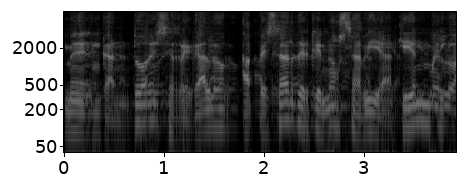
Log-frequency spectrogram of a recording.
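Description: In a plain, everyday voice, a man speaks at a fairly slow pace with a fairly low pitch and ordinary pitch variation. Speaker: creepypasta narrator. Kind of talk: scripted narration. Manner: first-person spooky storytelling, building suspense.

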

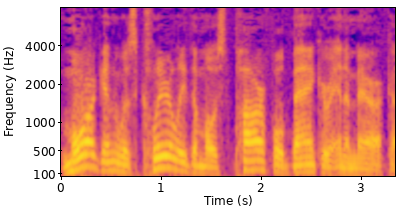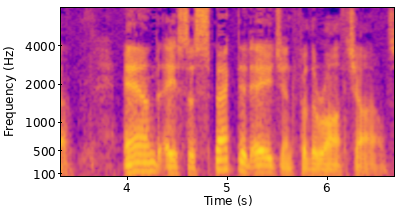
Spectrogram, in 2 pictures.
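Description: The sound is dry with no echo. A man talks at a moderate pace and fairly high pitch with lively intonation. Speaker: documentary presenter. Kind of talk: history documentary narration. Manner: dramatic, measured storytelling pace, suspenseful.

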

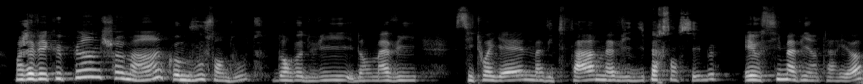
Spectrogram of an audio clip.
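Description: Her pace fairly slow and her pitch varying in an ordinary way, the woman speaks over a quiet background. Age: 40s. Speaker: life coach. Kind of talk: online course presentation. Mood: warm, gentle, joyful. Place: home room.

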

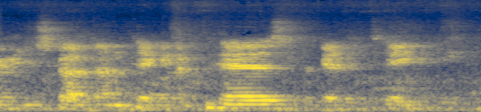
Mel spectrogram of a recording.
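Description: A man speaks in a nervous tone amid noticeable background noise and audible room echo. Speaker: comedian. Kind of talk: stand-up. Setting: stage with audience. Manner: nervous, halting, filler-heavy delivery. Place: stage. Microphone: camera far.

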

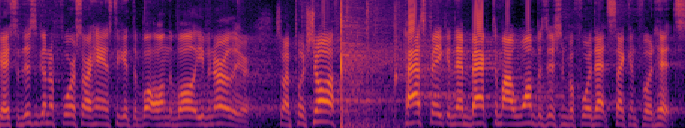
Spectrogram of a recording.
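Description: A high-pitched man at a very fast pace, fairly even intonation and light background noise. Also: hardly any pauses. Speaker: basketball coach. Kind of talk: tutorial. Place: gym.

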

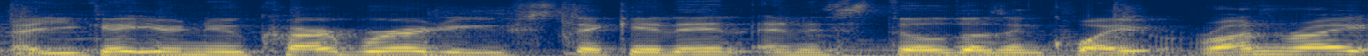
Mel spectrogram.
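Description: Over faint music in the background, a man talks at a very fast pace with ordinary pitch variation. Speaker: dirt bike mechanic youtuber. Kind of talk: tutorial. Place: garage. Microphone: phone near.

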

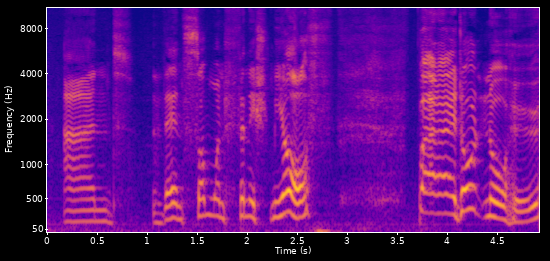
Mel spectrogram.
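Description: A man speaks in a Scottish accent at a moderate pace. His pitch swings very widely. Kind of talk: gaming commentary. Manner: angry, frustrated.

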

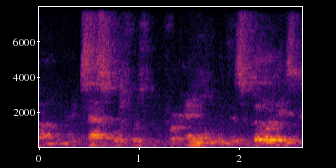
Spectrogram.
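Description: Over noticeable background noise and audible room echo, a man with an American accent talks at a fairly quick pace in a monotone, flat intonation. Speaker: school district administrator. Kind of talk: public board meeting presentation. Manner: halting, many fillers.

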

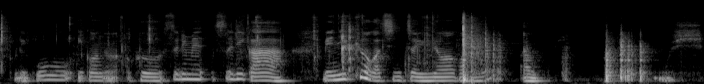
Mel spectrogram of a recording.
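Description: Her pitch is fairly low and her intonation lively. The woman speaks at a moderate pace. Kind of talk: casual shopping haul talk to camera. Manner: rambling, unstructured.

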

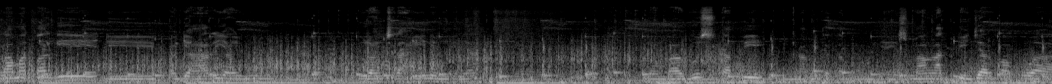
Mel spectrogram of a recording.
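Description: Over music in the background, the speaker goes at a fairly slow pace with long, frequent pauses and ordinary pitch variation. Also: man. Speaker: travel vlogger. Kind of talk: casual vlog chat. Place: car. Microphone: phone near.

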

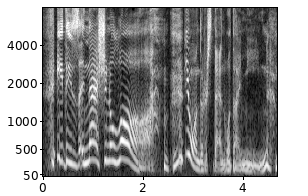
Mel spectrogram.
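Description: The pace is very slow. Noticeable background noise can be heard. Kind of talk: character dialogue voiced within a read story. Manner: gruff, chatty old street-vendor voice, bantering and laughing.

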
